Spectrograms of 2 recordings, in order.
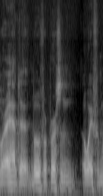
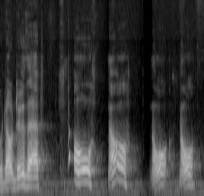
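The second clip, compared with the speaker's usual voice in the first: terrible, clumsy put-on Canadian accent; 4 semitones higher than usual. Speaker imagines canada reacting to u.s. politics, bad canadian accent. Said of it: "I can't do a Canadian accent".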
